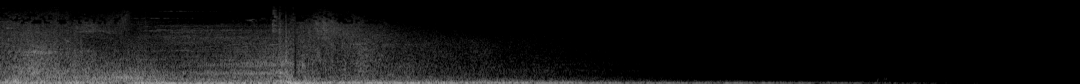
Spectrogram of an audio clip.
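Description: A triumphant game victory fanfare plays loudly and slowly fades away.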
